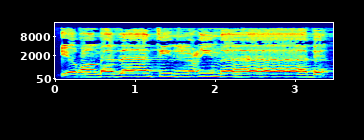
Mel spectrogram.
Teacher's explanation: وقف کریں گے تو دال ساکن ہو جائے گا، اور دال ساکن ہو جائے گا تو اس کے اندر قلقلہ کیا جائے گا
